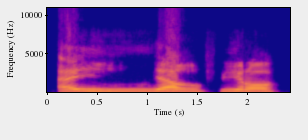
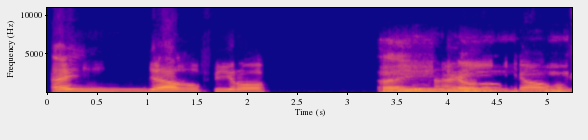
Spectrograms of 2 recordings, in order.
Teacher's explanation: Jadi masuk, bila kita masukkan, maknanya kita hilangkanlah bunyi nun ni. Sebab dia dah masuk dalam huruf ya. Lepas tu kita dengungkan huruf ya. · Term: masuk dengung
